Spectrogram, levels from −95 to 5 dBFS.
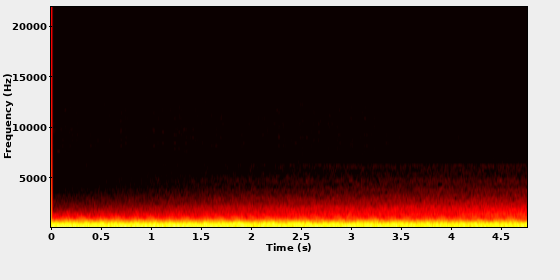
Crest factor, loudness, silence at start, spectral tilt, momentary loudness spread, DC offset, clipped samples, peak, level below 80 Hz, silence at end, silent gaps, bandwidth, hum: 12 dB; -20 LUFS; 0 s; -15 dB/octave; 4 LU; under 0.1%; under 0.1%; -6 dBFS; -22 dBFS; 0 s; none; 2 kHz; none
